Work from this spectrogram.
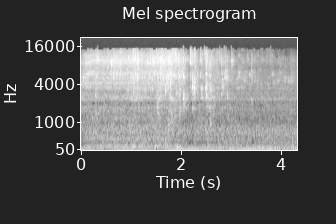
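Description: Water runs steadily from a kitchen tap as food is rinsed before being sliced for a cucumber salad, a soft, continuous splashing with small clinks, heard at moderate distance.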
